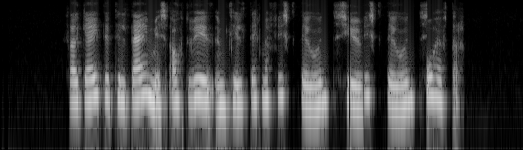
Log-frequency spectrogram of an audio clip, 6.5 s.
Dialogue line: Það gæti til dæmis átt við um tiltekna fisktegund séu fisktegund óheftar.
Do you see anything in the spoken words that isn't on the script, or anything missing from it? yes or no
no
